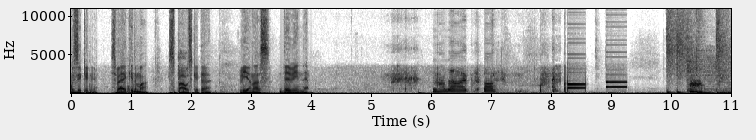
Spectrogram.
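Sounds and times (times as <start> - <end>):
telephone keypad tones: 8.2 - 9.3.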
